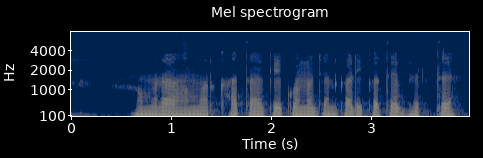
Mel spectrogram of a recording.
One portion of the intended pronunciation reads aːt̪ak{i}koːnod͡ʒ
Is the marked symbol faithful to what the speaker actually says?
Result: no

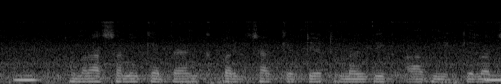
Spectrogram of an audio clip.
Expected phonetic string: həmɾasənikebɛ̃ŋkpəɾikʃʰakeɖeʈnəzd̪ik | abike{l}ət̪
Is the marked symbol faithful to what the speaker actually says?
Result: yes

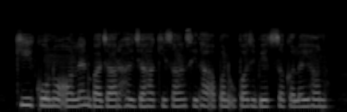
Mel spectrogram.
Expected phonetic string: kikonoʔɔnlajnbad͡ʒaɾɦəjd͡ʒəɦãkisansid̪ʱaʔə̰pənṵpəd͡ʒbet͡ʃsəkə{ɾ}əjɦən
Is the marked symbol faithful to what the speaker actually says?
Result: no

